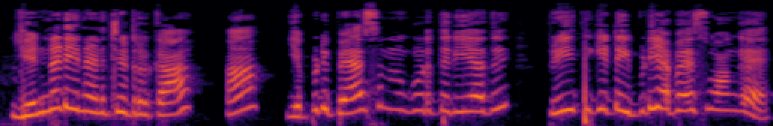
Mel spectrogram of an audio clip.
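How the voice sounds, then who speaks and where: A performer voicing a sharp-tongued older aunt in a cartoon story, nagging and accusing. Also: extremely high pitch, racing, no echo, clean studio sound. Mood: scolding. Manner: nagging, accusing, shouting insults.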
